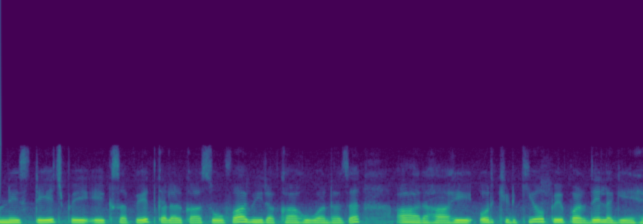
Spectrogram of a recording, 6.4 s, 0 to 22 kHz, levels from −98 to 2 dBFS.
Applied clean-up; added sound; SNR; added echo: none; none; none; none.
